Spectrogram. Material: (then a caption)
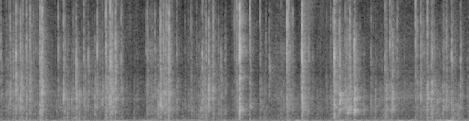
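Paper. A small brown kraft paper bag sealed with a sticker and holding items is held flat while long painted nails scratch and tap across it. The result is a steady stream of bright, dry crinkling and scratching, broken by sharper taps that briefly stand out, over a faint low hum.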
